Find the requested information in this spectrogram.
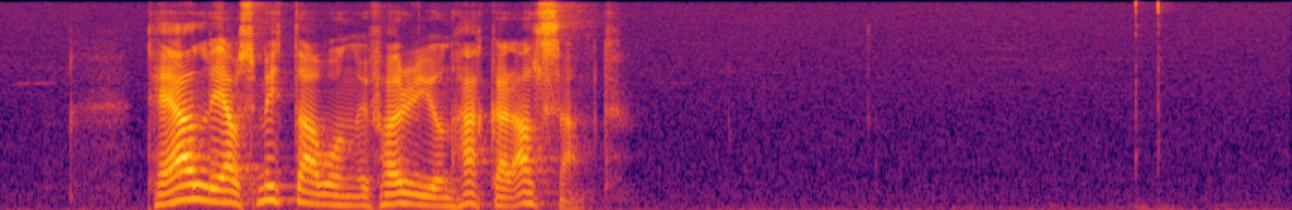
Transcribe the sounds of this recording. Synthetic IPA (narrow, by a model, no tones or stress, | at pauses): t̪ʰɛːlɪaːwsmɪht̪awʊnifœɾjʊnɦakaɾalsa̰m̥t̪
